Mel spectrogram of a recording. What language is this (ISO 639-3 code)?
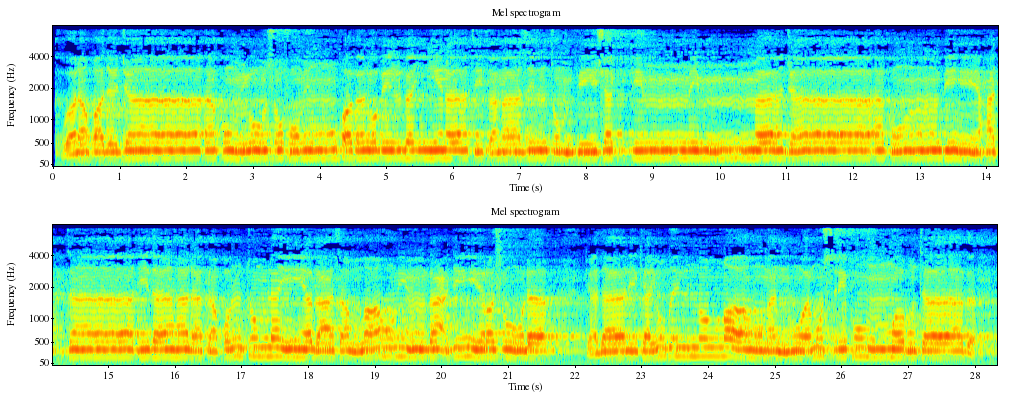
ara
